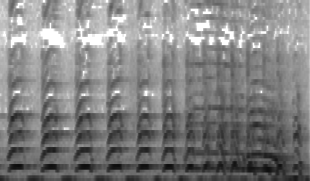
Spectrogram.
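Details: Monkey song recorded at Little Rock Zoo: evenly spaced, arched harmonic hoots roughly twice a second, growing faster and more tangled toward the end as overlapping rising notes join, with a low repeated hum underneath.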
